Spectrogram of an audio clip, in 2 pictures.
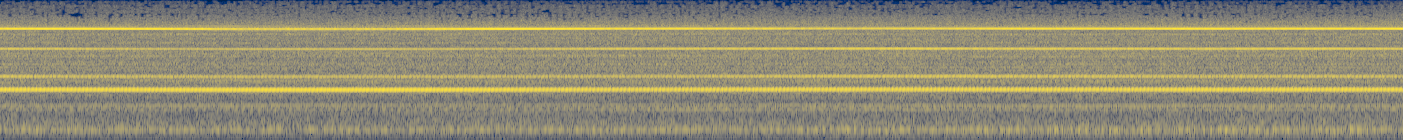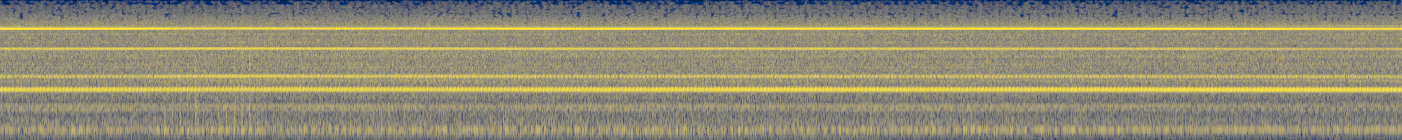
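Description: Helicopter turbine engine noise heard from the cabin: a steady drone with several steady high whining tones over a hiss.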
